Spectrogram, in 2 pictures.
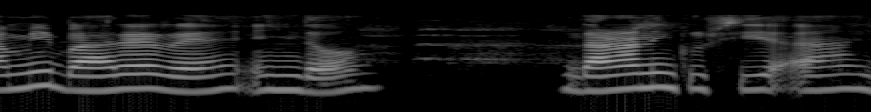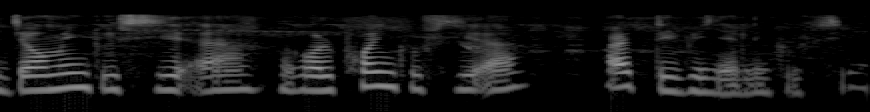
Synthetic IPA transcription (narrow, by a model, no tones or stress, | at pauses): amibaɾɛɾɛiɲd̪ɔ | d̪aɾaniŋkusija̰ʔad͡ʒɔmiŋkusijaʔaɡɔlpʰɔɲkusija̰ʔa | aɹʈibʱiɲɛ̰liŋkusijaʔa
